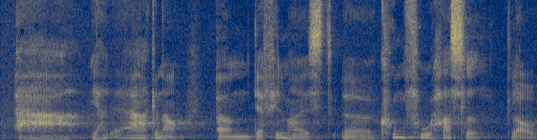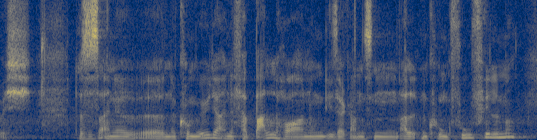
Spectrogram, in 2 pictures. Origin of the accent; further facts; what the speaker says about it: Bavaria, Germany; als Bayer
